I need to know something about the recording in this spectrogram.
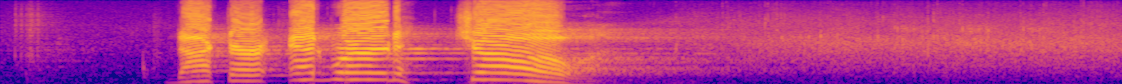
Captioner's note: applause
